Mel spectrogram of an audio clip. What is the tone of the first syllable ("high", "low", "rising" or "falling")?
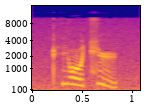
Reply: falling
